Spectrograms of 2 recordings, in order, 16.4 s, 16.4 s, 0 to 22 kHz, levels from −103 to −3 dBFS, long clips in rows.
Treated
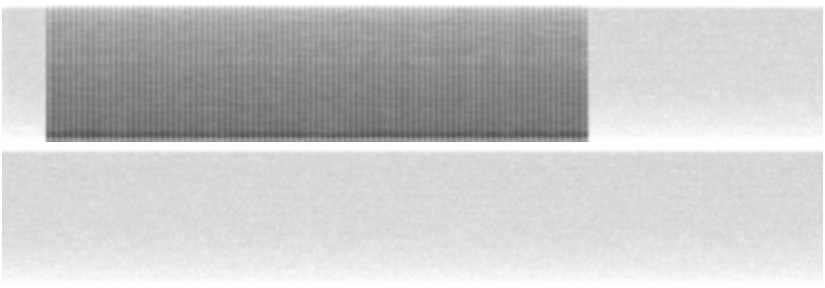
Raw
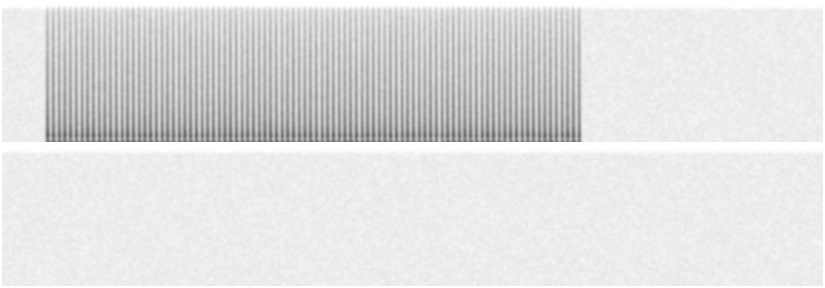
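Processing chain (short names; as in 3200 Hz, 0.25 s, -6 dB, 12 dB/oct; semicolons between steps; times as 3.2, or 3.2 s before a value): HPF 1000 Hz 6 dB/oct; high shelf 4300 Hz +11.5 dB; non-linear reverb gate 90 ms rising, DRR 3 dB; gain -5 dB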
